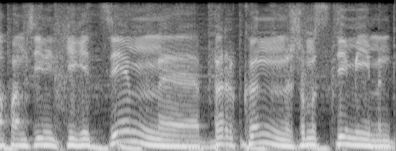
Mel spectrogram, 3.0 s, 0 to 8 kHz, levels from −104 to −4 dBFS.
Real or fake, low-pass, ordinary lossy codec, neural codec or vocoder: real; 7.2 kHz; none; none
